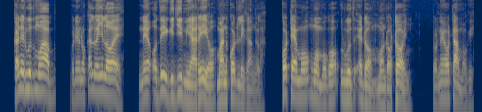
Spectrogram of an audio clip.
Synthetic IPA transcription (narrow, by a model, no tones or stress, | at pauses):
kanɛɾwod̪mɔab̚ | ɔnɛnɔkalwɛɲlɔɛ | nɛʔɔd̪ɪɡɪd͡ʒimɪaɾɪjɔmankɔdlɪɡaŋɡla̰ | kɔtɛmɔmɔmɔɡɔɾwod̪ɛdɔmːɔndɔːtɔɲ | tɔnɛɔtamɔɡɪ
